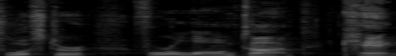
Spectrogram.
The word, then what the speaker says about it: Worcester: the worcester centrum so i've known how to pronounce worcester for a long time can't get half the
